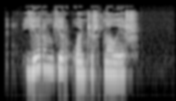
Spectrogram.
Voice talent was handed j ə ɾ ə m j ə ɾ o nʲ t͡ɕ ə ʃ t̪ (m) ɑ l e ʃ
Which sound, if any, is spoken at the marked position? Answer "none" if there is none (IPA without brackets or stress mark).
n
